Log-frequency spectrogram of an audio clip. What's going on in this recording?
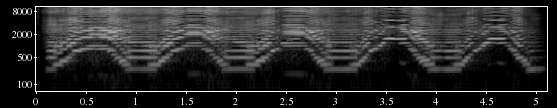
Bb Harmonica-3
Harmonica recorded in mono with my AKG C214 on my stair case for that oakey timbre.
harmonica, bb, key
